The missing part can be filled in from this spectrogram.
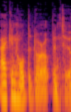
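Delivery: hushed, breathy whisper, close in the ear. Retelling what he said while holding the door open: imitating a whisper. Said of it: "he kinda whispers in my ear".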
